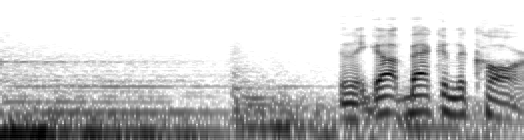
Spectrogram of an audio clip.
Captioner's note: gunshot booms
